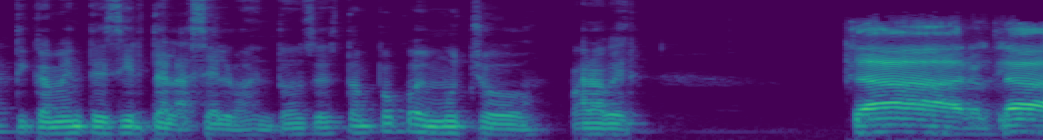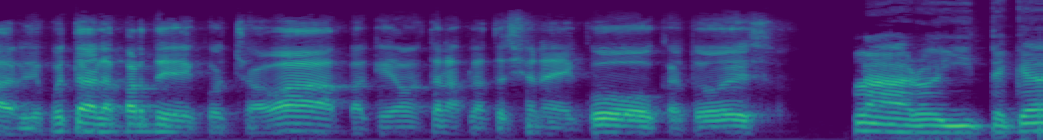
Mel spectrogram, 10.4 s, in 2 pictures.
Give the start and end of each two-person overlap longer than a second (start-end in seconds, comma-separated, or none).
none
